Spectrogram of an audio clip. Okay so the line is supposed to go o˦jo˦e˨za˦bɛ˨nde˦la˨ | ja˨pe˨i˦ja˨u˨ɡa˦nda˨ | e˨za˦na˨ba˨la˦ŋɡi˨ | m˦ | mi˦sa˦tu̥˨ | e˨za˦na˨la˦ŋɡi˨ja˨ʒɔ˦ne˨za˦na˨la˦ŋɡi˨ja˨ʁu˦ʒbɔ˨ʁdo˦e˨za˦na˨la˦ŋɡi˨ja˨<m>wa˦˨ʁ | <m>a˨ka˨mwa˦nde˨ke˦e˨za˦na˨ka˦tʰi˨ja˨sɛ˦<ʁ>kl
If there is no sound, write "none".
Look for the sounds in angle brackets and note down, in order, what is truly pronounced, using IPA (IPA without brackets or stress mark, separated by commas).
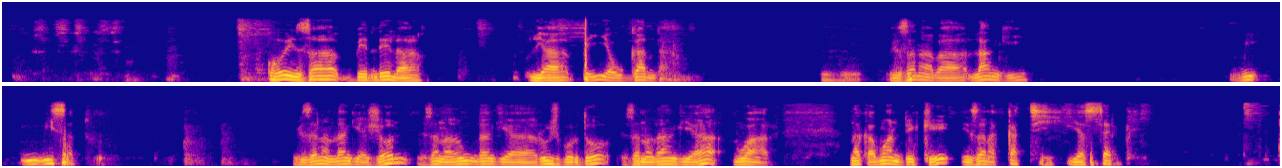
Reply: n, n, ʁ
